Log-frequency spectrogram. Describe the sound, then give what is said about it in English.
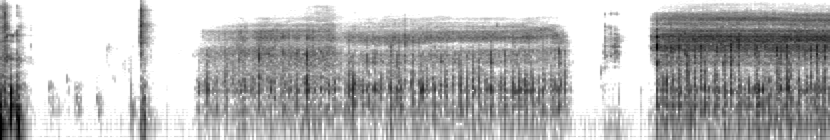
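Gelato cannabis being smoked in the morning, heard as two long, steady hissing stretches separated by brief quiet gaps, with no talking. “We are smoking out some gelato this morning.”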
